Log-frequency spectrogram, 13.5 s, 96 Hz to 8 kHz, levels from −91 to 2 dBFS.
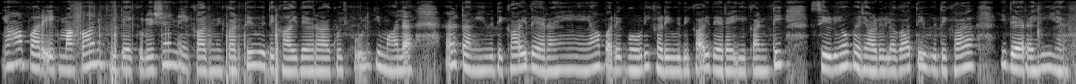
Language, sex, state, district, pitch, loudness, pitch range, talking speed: Hindi, female, Chhattisgarh, Balrampur, 205 Hz, -21 LUFS, 195-235 Hz, 205 wpm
